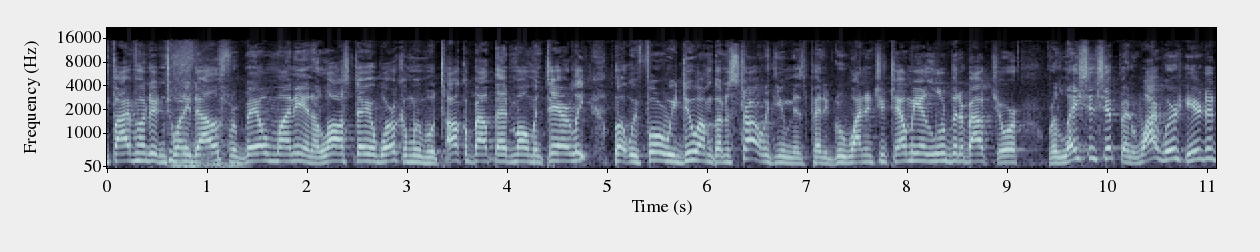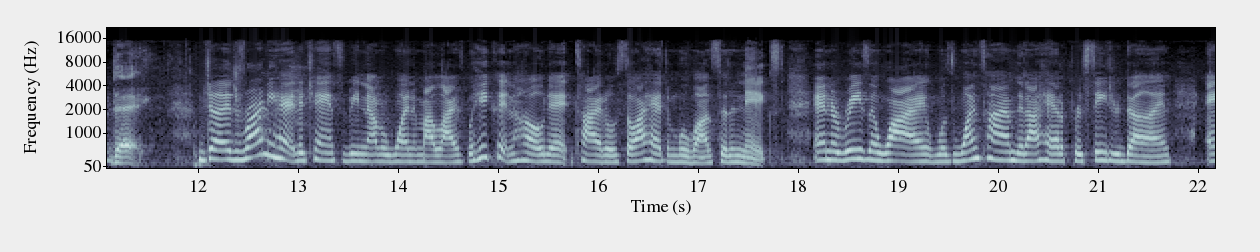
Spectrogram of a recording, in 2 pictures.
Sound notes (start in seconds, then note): none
